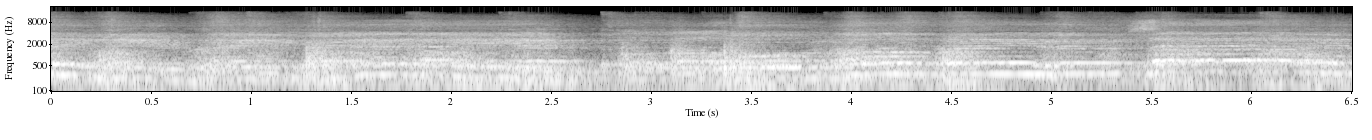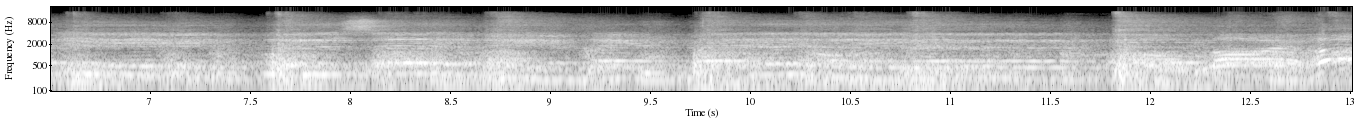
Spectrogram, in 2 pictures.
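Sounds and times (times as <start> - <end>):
cymbals: 0.0 - 13.0
frame drum strikes: 0.0 - 13.0
men chanting in unison: 0.0 - 13.0.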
